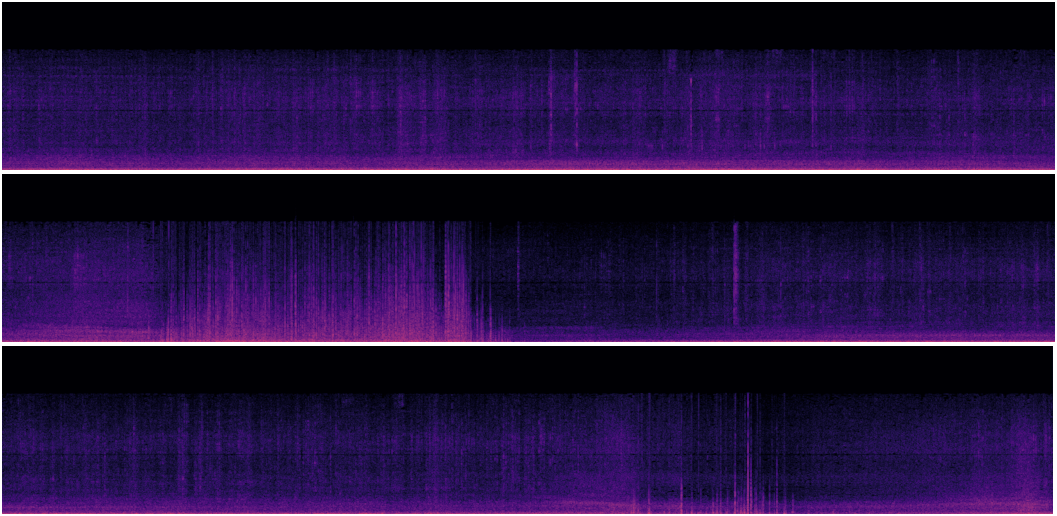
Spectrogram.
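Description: Car driving along a highway, heard from inside the cabin: a steady low rumble of engine and road noise. About halfway through, a louder rushing noise builds for a few seconds and then cuts off sharply.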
